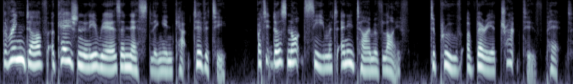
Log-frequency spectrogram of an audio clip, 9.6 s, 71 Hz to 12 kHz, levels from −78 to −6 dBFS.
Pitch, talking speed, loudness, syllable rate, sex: 205 Hz, 150 wpm, -17 LUFS, 4.7 syllables/s, female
